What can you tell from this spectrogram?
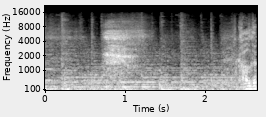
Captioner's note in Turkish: Nefes sesi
